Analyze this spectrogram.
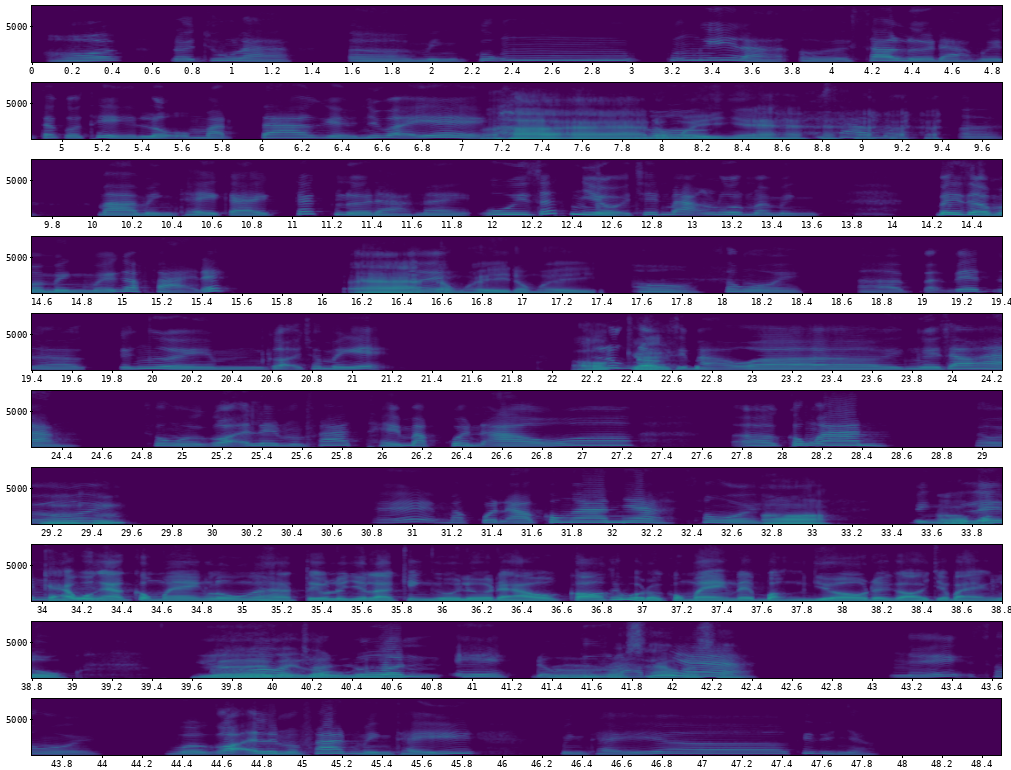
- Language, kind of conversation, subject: Vietnamese, podcast, Bạn có thể kể về lần bạn bị lừa trên mạng và bài học rút ra từ đó không?
- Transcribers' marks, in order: other background noise; laughing while speaking: "Ờ"; chuckle; tapping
